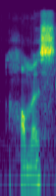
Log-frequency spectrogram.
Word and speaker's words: hummus: Nah, Dan and I have been making falafel wraps with hummus. How do you pronounce it? – Hummus. – Hummus. Cool.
